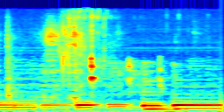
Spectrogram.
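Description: Background acoustic guitar music. About half a second in there is a brief noise as the glass lid is lifted off a steel cooking pot.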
